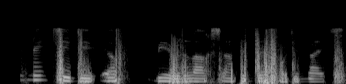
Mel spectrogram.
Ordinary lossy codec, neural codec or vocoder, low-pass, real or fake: none; none; 5.4 kHz; real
